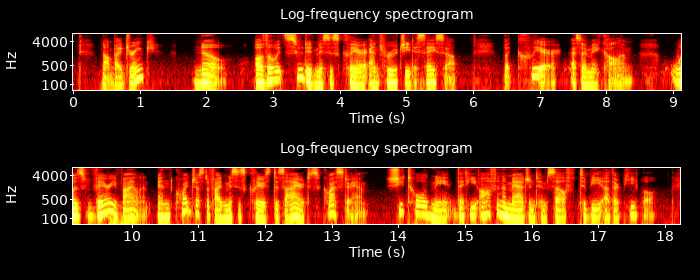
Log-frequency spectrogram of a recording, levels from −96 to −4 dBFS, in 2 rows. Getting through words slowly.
No: average, 150 wpm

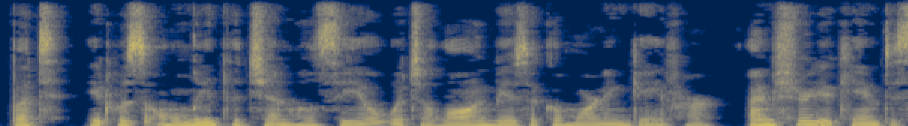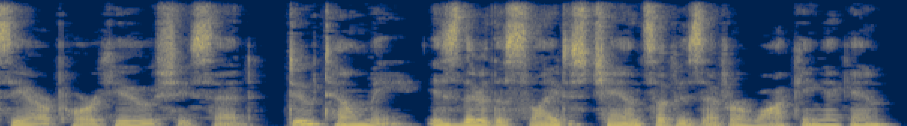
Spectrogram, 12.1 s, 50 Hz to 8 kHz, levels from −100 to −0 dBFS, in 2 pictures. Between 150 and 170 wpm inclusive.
No: average, 190 wpm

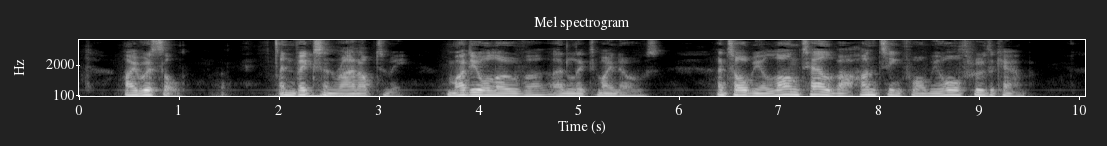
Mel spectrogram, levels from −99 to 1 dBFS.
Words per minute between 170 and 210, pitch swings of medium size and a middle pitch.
No: average, 175 wpm; average, 3.8 semitones; low, 110 Hz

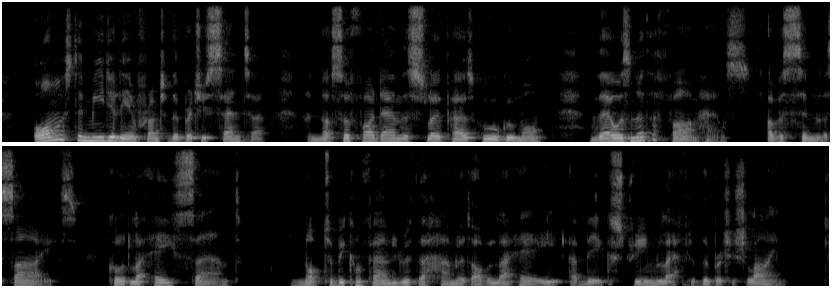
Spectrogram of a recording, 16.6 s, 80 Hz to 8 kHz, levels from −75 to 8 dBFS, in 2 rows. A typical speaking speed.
Yes: average, 175 wpm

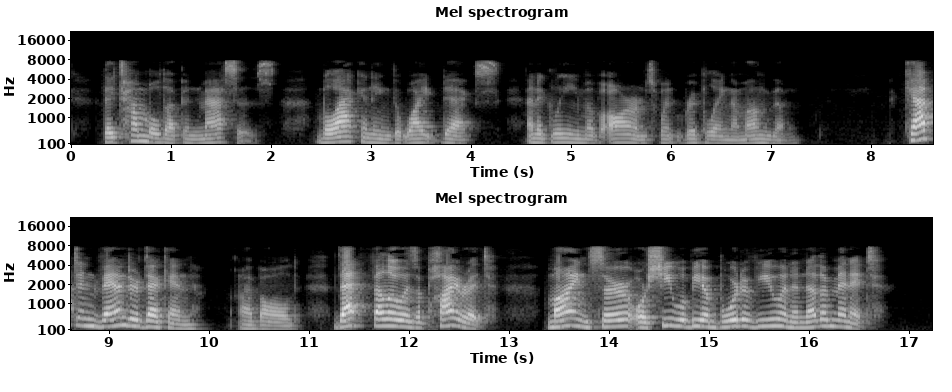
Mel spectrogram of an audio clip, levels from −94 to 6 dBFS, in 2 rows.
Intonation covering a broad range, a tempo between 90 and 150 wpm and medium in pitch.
Yes: wide, 8.2 semitones; slow, 135 wpm; medium, 180 Hz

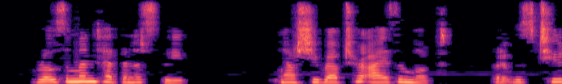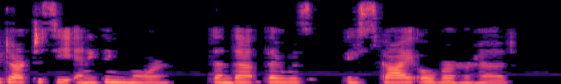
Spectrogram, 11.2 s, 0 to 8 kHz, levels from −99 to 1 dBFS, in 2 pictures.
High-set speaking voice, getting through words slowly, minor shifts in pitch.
No: high, 220 Hz; average, 160 wpm; narrow, 2.3 semitones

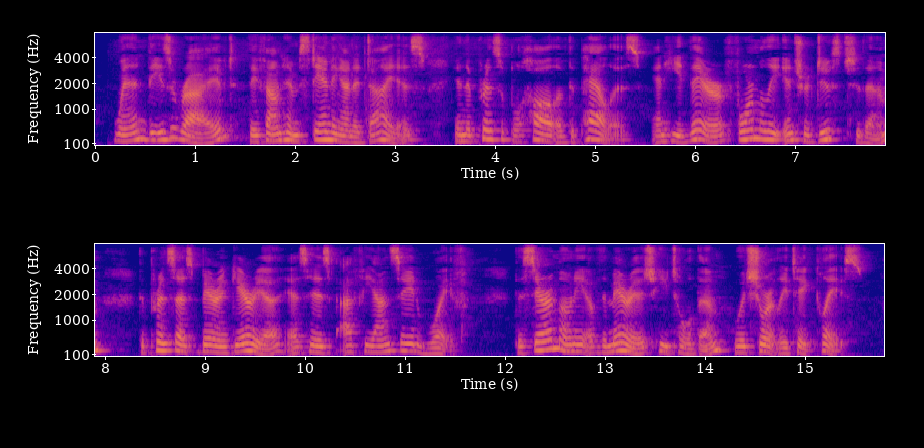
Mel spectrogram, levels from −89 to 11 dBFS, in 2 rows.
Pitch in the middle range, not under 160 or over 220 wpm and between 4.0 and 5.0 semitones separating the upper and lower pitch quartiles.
Yes: medium, 175 Hz; average, 165 wpm; average, 4.4 semitones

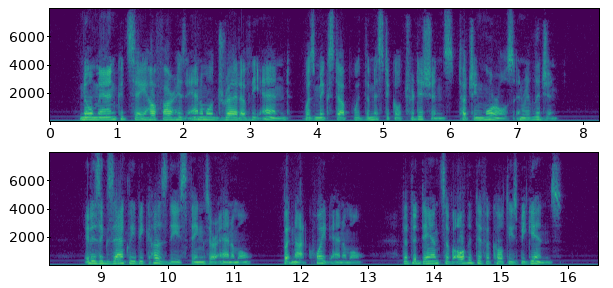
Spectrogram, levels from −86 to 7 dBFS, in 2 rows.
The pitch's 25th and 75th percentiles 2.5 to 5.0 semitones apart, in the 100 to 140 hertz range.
Yes: average, 3.5 semitones; low, 135 Hz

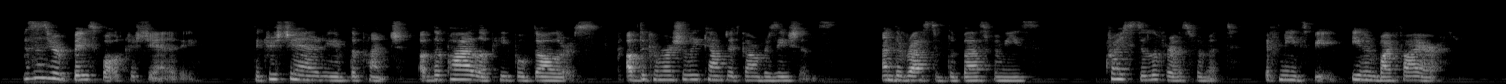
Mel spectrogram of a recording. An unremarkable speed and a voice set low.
No: average, 165 wpm; high, 190 Hz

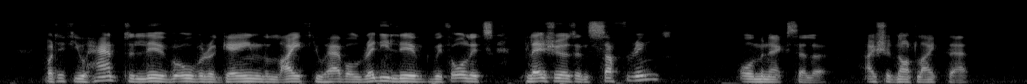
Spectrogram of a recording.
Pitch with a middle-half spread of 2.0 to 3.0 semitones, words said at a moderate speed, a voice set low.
Yes: narrow, 2.6 semitones; average, 160 wpm; low, 130 Hz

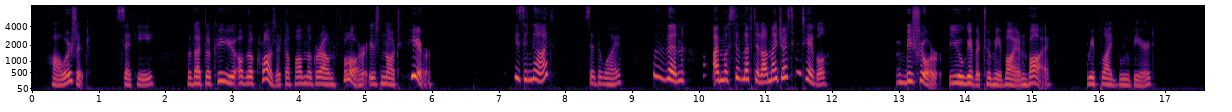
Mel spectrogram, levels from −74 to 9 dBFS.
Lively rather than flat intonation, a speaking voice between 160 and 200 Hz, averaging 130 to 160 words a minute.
Yes: wide, 8.6 semitones; medium, 185 Hz; average, 155 wpm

